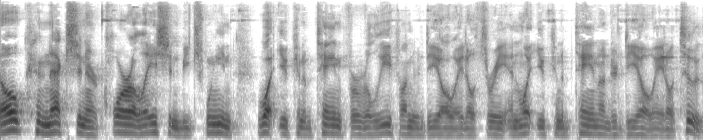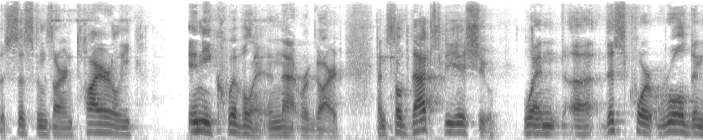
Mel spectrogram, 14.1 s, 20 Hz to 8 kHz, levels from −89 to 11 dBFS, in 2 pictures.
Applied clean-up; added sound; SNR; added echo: neural mask model DeepFilterNet 3.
